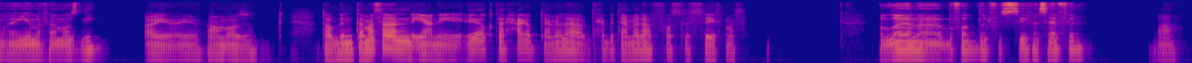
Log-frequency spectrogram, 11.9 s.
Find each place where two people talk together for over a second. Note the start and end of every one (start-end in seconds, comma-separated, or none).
none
